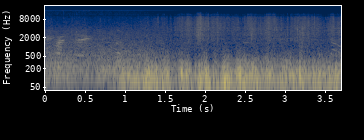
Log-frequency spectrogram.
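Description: Wind blows into the microphone outdoors.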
